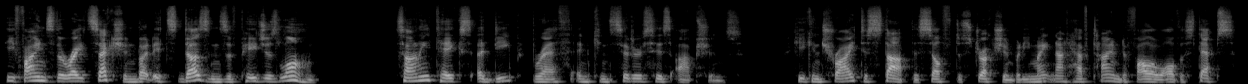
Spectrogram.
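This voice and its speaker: A storyteller reading a scripted adventure story for children, with an expressive, lively delivery. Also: normal speed, husky. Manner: lively, expressive reading with a wide pitch range.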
